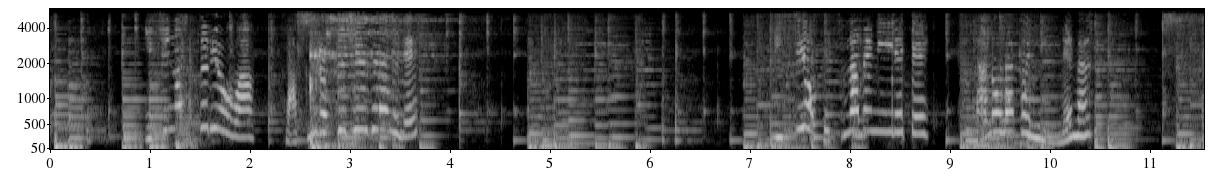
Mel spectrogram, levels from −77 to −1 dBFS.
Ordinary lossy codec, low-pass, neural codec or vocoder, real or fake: none; 5.4 kHz; codec, 44.1 kHz, 2.6 kbps, SNAC; fake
